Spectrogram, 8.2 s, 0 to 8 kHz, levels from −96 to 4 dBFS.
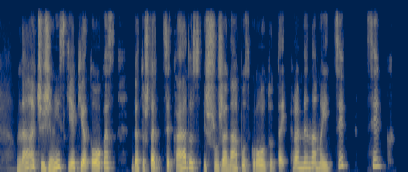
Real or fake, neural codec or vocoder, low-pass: fake; codec, 16 kHz, 4 kbps, FunCodec, trained on LibriTTS, 50 frames a second; 7.2 kHz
